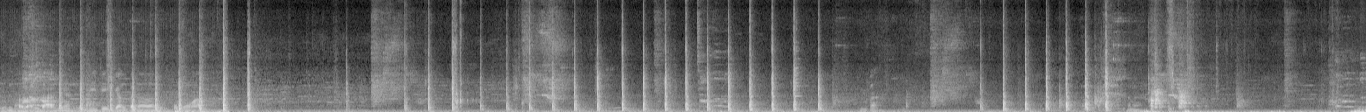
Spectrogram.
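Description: Sharp taps knock repeatedly and quickly against a pipe close by.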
